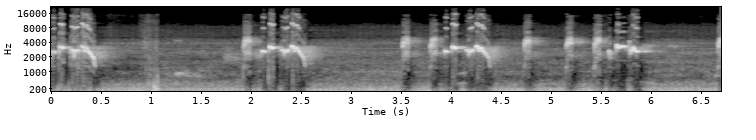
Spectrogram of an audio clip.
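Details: Sooty-headed bulbul singing vigorously, used to make other bulbuls sing: quick runs of bright, gurgling whistled notes and short slurred phrases coming in rapid clusters, over a low background hum.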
